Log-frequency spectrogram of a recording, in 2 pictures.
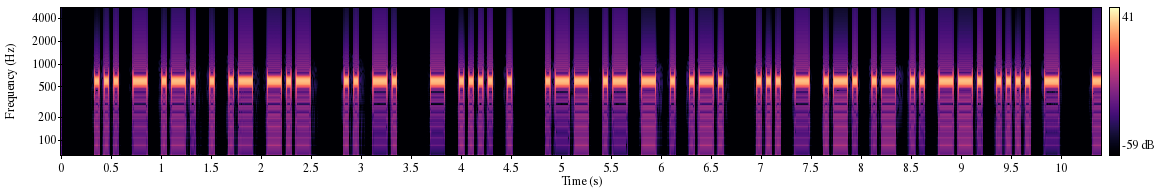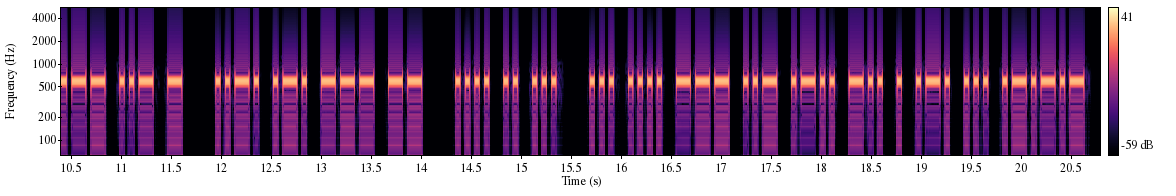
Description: Morse code, heard as a keyed tone, about 25 wpm, 600 Hz. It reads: STREAK IN THE WATER STRAIGHT OUT FROM HIS SHOULDERS.
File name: the old man and the sea part 1 25wpm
